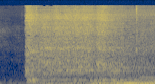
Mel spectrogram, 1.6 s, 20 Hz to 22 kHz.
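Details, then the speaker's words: Peugeot 206 petrol that would not start: fuel pump wire bypassed with a jumper, so the BSM was not at fault; short crank catches at once and settles into smooth, even idle; normal start. "Aí, pegou, ó. Então, tá aí, ó. Não era BSM, tá? Que eu achei que fosse."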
